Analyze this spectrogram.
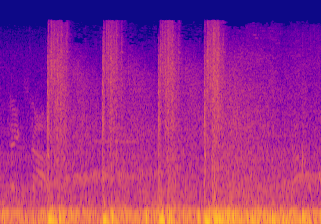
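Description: Gunshots fire in quick bursts, echoing in a large hall.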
